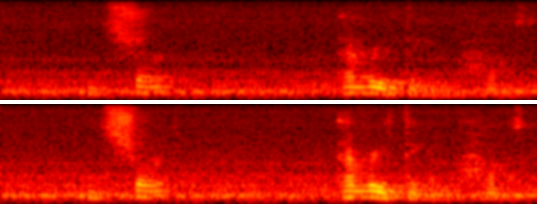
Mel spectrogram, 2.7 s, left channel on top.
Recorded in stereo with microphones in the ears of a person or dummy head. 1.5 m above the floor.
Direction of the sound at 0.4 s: 70° right (ahead or behind).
